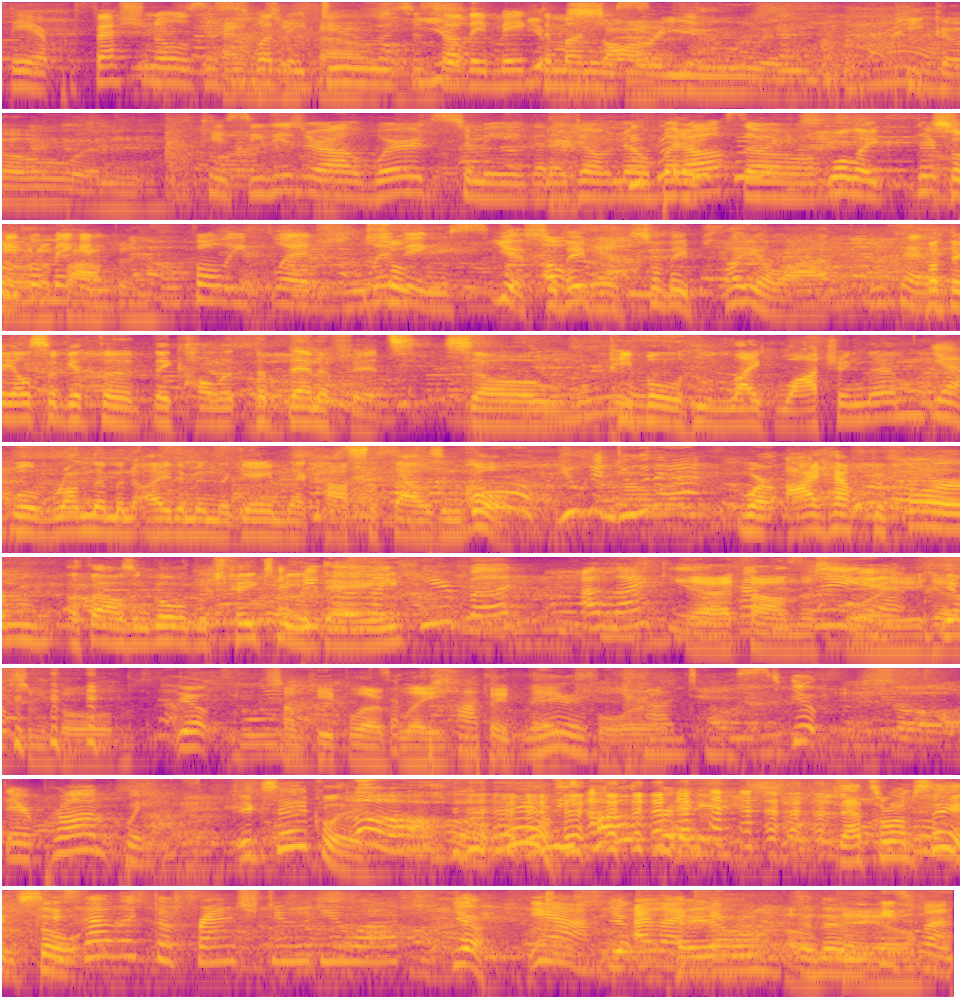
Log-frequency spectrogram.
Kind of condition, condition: setting, busy venue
